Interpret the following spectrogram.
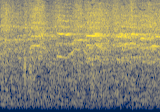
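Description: A steady, high-pitched insect drone over an even outdoor hiss.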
